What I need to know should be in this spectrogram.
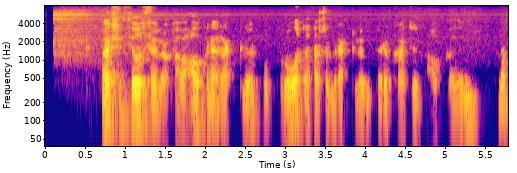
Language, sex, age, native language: Icelandic, male, 40-49, Icelandic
